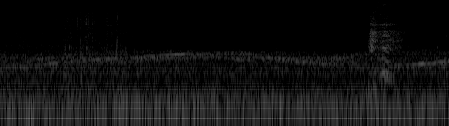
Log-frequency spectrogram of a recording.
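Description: Faint emergency-vehicle siren wailing, its pitch rising and falling slowly, about two seconds each way. There is a brief hiss near the end.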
